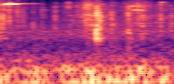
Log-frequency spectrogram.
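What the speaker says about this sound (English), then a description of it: "Let me put my collection of keys back on my collar here" A collection of metal keys jangling briefly as they are clipped back onto a collar, a quick faint metallic rattle heard close up.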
